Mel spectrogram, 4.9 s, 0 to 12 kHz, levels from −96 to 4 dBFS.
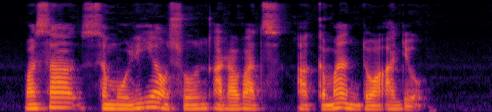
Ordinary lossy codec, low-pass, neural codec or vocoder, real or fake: Opus, 64 kbps; 10.8 kHz; codec, 24 kHz, 3.1 kbps, DualCodec; fake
